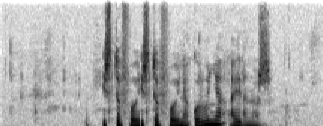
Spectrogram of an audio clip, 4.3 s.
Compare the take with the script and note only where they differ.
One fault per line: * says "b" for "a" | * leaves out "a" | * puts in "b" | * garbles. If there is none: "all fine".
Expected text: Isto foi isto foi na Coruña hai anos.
all fine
